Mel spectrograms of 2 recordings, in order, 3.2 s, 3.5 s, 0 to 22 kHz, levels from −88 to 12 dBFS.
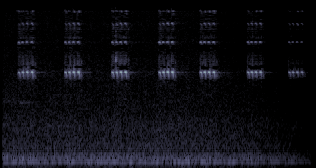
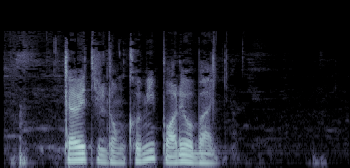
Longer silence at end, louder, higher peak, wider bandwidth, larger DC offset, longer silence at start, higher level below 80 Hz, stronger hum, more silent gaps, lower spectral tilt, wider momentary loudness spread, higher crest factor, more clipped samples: second, 0.15 s vs 1.35 s; second, -30 LUFS vs -18 LUFS; second, -14 dBFS vs 0 dBFS; first, 18.5 kHz vs 11 kHz; neither; about the same, 0.2 s vs 0.1 s; second, -72 dBFS vs -40 dBFS; neither; neither; second, 0 dB/octave vs -6 dB/octave; second, 8 LU vs 22 LU; about the same, 20 dB vs 20 dB; neither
